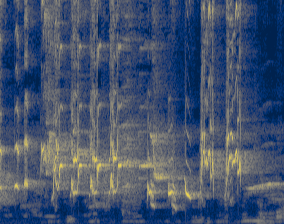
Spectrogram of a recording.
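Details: Oriental magpie-robin singing at a bird contest: sharp, ringing whistled notes and quick trills in short bursts, loud and clear, with other birds faintly behind.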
